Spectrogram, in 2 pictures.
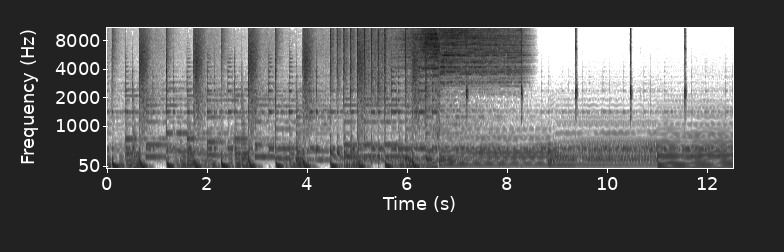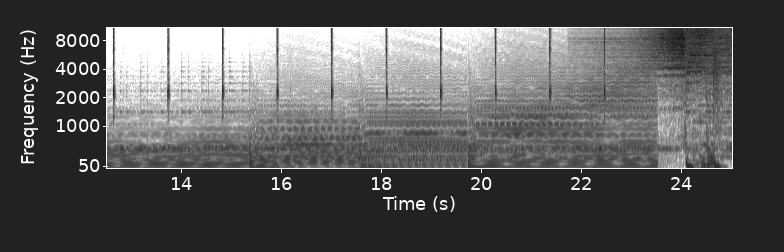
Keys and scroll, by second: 0.8 2, 1.4 0, 2.6 6, 2.9 Return.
